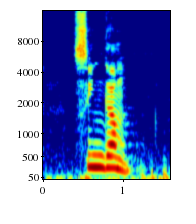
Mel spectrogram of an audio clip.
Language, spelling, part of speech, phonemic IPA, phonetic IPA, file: Tamil, சிங்கம், noun, /tʃɪŋɡɐm/, [sɪŋɡɐm], Ta-சிங்கம்.ogg
- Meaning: 1. lion 2. Leo, the fifth sign of the zodiac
